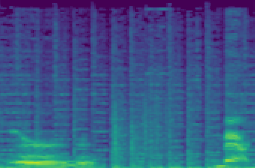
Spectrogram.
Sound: coin clinks

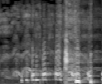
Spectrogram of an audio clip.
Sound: both laughing

